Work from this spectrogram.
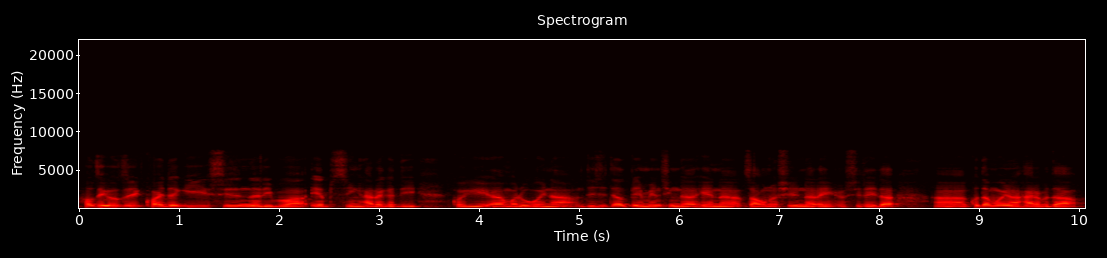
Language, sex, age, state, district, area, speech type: Manipuri, male, 18-30, Manipur, Imphal West, urban, spontaneous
